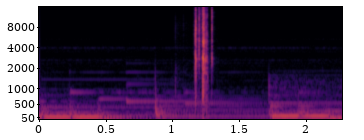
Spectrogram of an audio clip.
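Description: Sony ZV-E10 camera shutter firing once, a sharp quick double click about a second in, taking the portrait. Soft background music plays throughout.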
